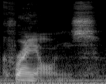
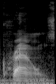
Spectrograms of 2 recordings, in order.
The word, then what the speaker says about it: crayons: kind of look like crayons. Being from Jersey, I always pronounce crayon wrong. I always called it crowns.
